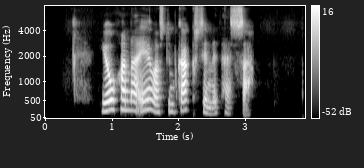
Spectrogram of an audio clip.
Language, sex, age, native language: Icelandic, female, 50-59, Icelandic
